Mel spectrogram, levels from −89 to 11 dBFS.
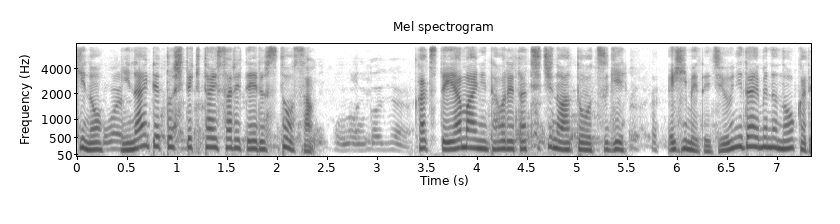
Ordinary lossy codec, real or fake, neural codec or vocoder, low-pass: none; fake; codec, 24 kHz, 3.1 kbps, DualCodec; 7.2 kHz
